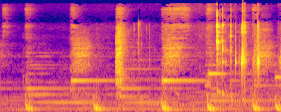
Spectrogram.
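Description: Someone drinks water in a series of rhythmic gulps, about six swallows, with light glassy clinks and faint wet squishing between them. No one speaks.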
